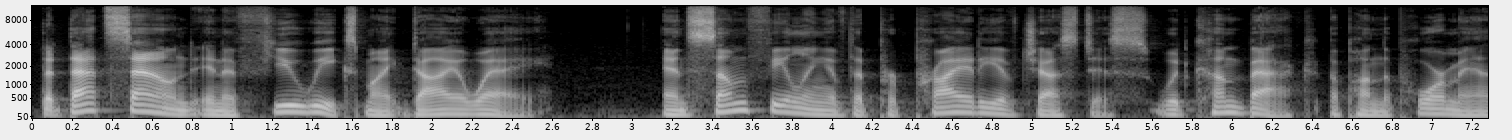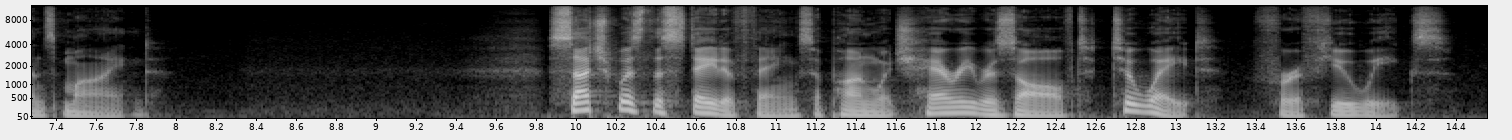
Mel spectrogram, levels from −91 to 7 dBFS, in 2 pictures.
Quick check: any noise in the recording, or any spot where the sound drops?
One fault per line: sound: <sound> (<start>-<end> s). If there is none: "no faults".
no faults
